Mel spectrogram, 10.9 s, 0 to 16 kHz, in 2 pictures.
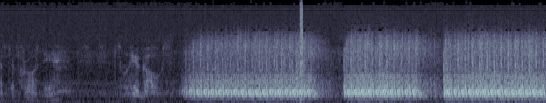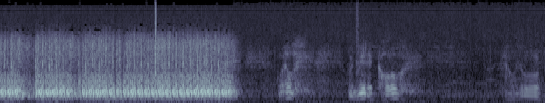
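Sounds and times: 
machine gun fire: 1.8s - 8.1s
speech: 9.1s - 9.7s.

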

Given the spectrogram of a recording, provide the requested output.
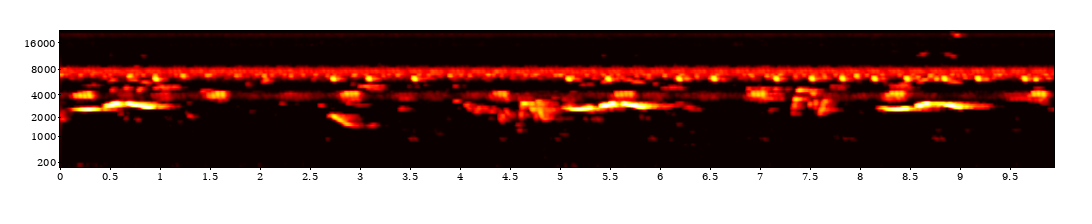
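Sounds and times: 
common iora singing whistled phrases: 0.0s - 1.3s, 2.6s - 3.3s, 4.0s - 6.3s, 7.1s - 9.9s.

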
